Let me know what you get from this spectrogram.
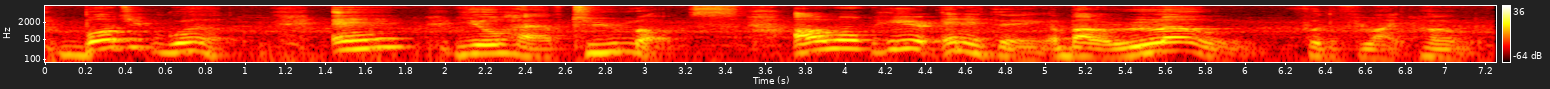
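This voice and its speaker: A man's voice: a little high, big pitch swings, slow, dark tone, roomy sound, slight background noise, voice pushed up. A man voicing a stern, curt father who lectures with open disapproval.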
